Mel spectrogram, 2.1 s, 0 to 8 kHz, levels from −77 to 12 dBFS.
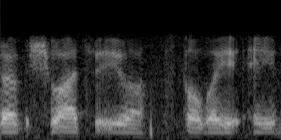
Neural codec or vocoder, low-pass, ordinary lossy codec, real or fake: vocoder, 44.1 kHz, 128 mel bands, Pupu-Vocoder; 7.2 kHz; Opus, 24 kbps; fake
